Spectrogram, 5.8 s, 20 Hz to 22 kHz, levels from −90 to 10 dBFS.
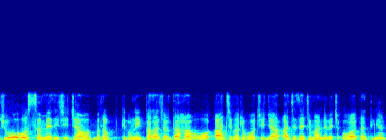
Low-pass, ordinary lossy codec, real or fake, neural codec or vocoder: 7.2 kHz; Opus, 16 kbps; fake; vocoder, 44.1 kHz, 80 mel bands, Vocos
